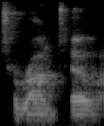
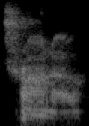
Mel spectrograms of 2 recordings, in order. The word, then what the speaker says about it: Toronto: Toronto, I should say. And because people from Toronto pronounce it Toronto, T-R-A-N-N-O.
